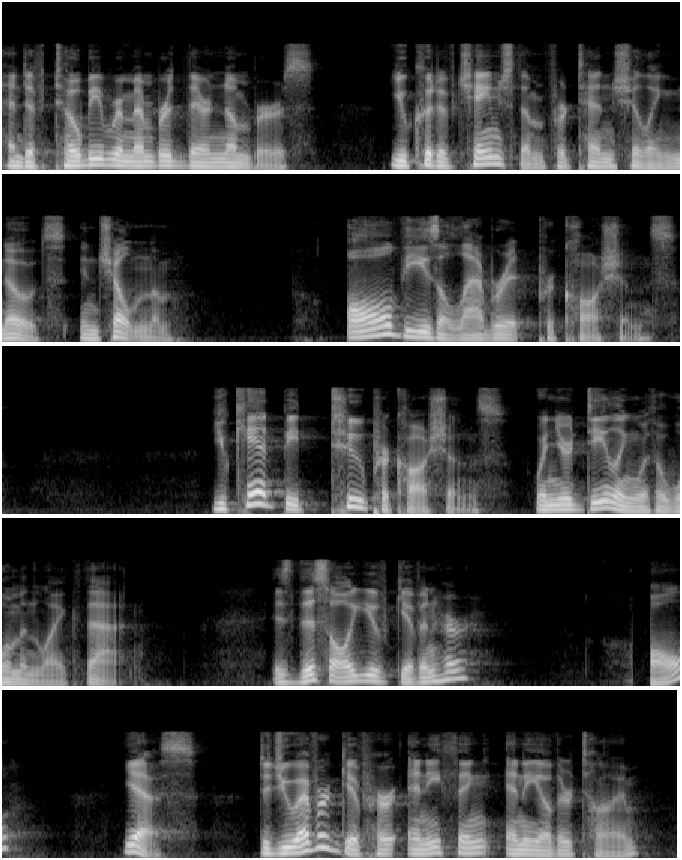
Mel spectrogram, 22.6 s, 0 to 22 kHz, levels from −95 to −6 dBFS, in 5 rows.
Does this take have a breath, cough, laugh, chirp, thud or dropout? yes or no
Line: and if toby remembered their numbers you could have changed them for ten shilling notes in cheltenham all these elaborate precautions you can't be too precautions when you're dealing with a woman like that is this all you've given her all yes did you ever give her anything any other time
yes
